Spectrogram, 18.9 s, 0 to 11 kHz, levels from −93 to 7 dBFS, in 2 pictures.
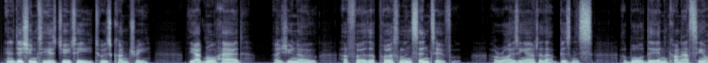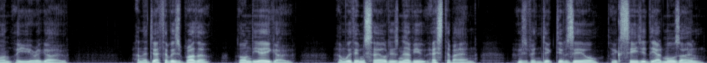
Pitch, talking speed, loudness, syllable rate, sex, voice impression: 120 Hz, 160 wpm, -18 LUFS, 6.1 syllables/s, male, masculine, middle-aged, slightly relaxed, slightly powerful, slightly bright, soft, raspy, slightly intellectual, slightly mature, friendly, reassuring, wild, slightly lively, slightly strict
